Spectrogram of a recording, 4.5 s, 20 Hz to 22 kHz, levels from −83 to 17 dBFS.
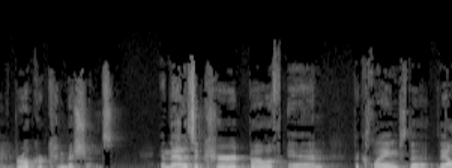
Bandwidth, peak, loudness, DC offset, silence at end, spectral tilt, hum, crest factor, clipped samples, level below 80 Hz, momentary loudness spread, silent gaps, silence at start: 16.5 kHz; -2 dBFS; -19 LUFS; under 0.1%; 0 s; -4 dB/octave; none; 18 dB; under 0.1%; -64 dBFS; 11 LU; none; 0 s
